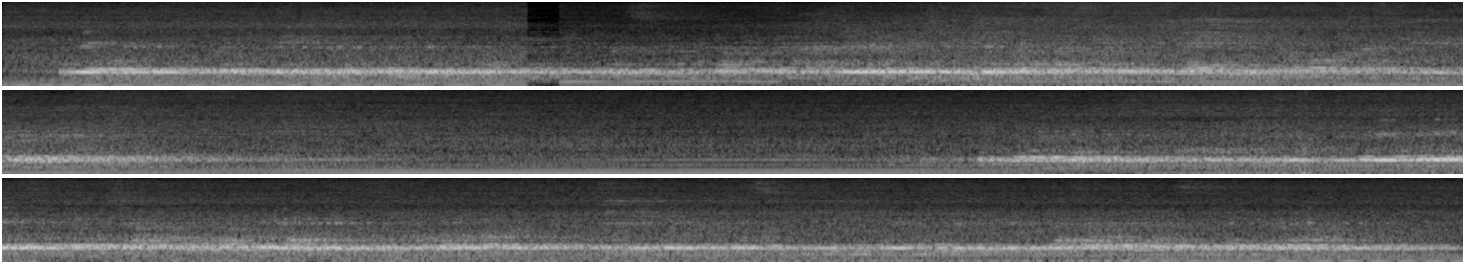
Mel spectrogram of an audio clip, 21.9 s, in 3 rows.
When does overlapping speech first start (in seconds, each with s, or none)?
3.9 s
